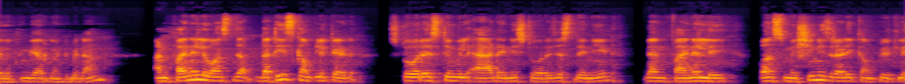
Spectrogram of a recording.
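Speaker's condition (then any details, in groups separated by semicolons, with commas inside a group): No condition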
